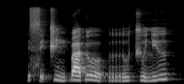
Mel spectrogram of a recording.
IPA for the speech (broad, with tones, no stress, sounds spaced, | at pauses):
s ḛ˦˥ t͡ʃ i˨˩˦ n ɓ a˦˥ ɗ o˥˨ | r u˨˩˦ t͡ʃ u˨ lʲ ɯ˦˥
